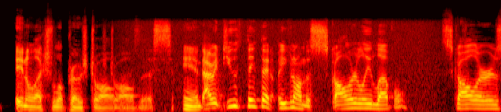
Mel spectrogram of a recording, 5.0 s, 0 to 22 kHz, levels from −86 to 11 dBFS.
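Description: Digital radio blending to analogue runs from 0.97 s, just after "intellectual approach to", until 4.68 s. The receiver lost its digital stream and cross-faded over about 460 ms to the FM broadcast. Hiss comes up, roughly 25 dB down, with no level change.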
